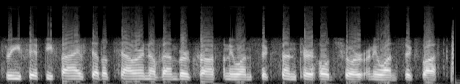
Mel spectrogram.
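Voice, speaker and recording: A man's voice: mid-range voice, flat delivery, fast, no room sound. A man working as a tower controller, giving clipped procedural instructions over aircraft radio. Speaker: air traffic tower controller. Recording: faintly noisy aircraft radio.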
